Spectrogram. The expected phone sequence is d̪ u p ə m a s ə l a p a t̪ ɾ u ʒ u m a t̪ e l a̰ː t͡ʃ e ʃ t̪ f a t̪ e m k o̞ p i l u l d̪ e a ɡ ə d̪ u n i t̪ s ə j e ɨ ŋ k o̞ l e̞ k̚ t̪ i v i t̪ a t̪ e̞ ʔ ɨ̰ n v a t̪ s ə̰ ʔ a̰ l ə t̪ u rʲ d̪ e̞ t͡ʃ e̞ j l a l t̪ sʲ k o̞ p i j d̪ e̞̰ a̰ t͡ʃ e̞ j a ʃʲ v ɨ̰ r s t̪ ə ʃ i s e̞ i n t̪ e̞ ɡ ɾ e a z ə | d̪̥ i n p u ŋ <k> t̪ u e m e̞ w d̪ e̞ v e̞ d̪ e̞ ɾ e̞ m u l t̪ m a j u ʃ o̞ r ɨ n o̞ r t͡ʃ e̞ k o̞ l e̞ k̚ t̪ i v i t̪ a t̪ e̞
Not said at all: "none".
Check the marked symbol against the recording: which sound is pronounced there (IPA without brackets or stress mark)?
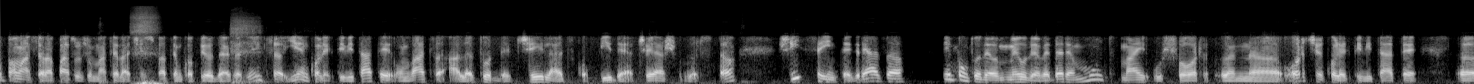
k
